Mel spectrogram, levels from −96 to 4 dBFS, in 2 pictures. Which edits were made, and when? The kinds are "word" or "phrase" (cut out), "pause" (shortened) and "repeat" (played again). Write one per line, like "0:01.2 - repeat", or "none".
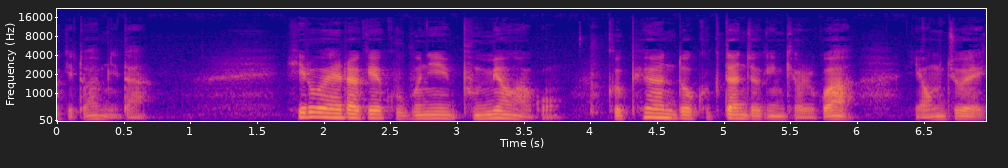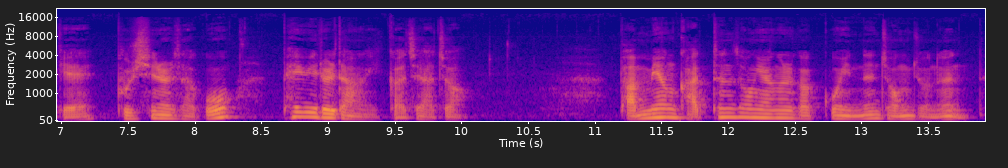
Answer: none

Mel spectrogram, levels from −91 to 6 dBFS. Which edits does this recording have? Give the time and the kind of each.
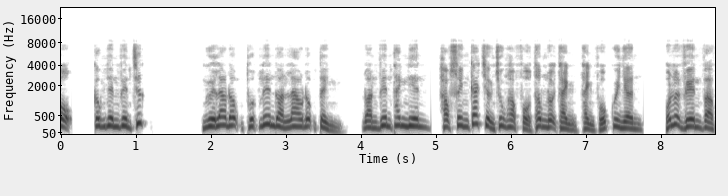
0:05.0 - pause

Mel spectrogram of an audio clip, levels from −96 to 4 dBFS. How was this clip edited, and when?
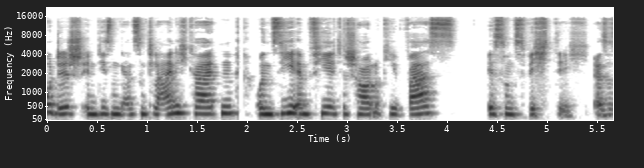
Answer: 0:03.0 - phrase

